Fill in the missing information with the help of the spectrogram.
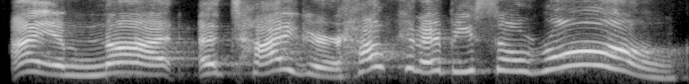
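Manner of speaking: dismayed realization. Acted. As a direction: sound shocked at yourself. Mouse realizes mistake.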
